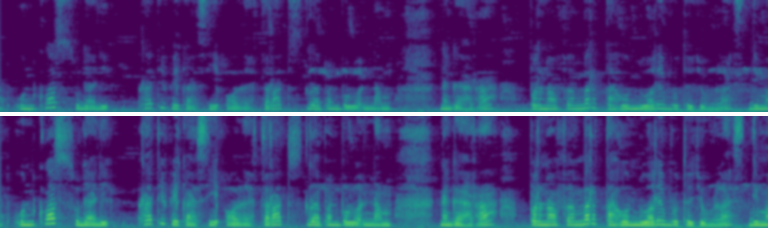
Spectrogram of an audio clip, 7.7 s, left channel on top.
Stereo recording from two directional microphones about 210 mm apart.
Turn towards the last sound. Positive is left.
turn(degrees=-30)  # may be behind; listen again after turning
